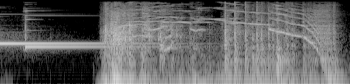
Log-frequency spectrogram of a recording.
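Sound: doorbell ringing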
